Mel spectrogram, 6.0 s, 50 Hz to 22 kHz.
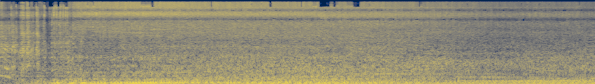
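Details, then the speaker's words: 1956 Dodge C3-H6 1.5-ton truck, unrun for 20-plus years, with a leak noted: a short crank, then it catches and settles into a steady, even low rumble of the six. It is running after long storage. "We got her revived. First start in 20 plus years, so that's always a great feeling"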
